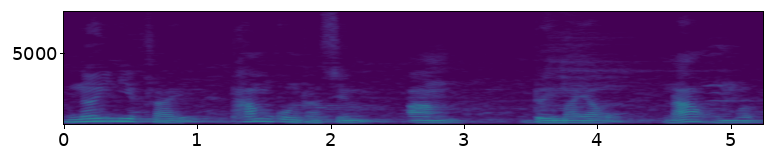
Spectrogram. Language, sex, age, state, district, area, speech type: Bodo, male, 18-30, Assam, Chirang, rural, spontaneous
